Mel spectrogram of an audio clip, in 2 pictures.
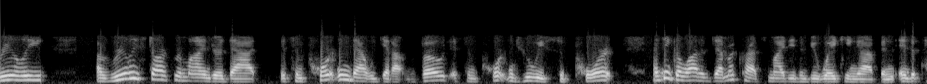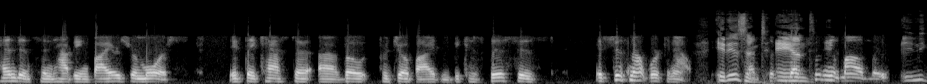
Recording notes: joins the show by phone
